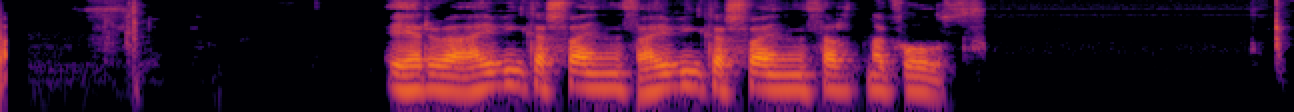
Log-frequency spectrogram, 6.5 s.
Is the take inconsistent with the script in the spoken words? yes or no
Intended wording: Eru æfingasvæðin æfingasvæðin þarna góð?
no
